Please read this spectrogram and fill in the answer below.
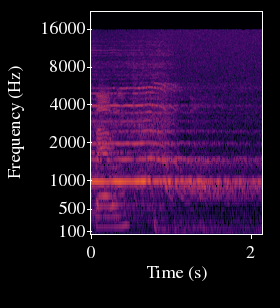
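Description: Pop music-video audio: a short vocal call over a held note that fades out about a second in, leaving the track much quieter.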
